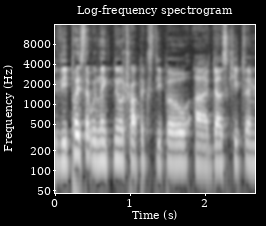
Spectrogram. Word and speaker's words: nootropics: like apparently the pr- correct pronunciation is nootropics. Like you gotta like it's hmm. pr- pronounce both O's, and that just you nobody, take your nobody does that.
